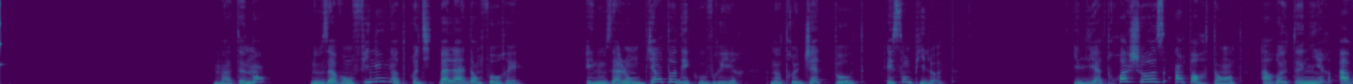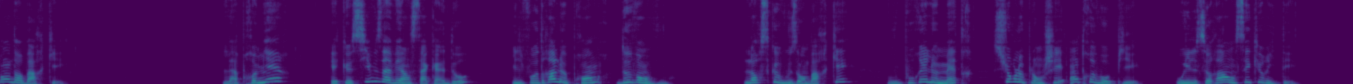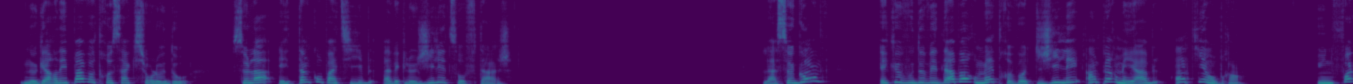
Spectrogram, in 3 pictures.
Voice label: french; dartriver

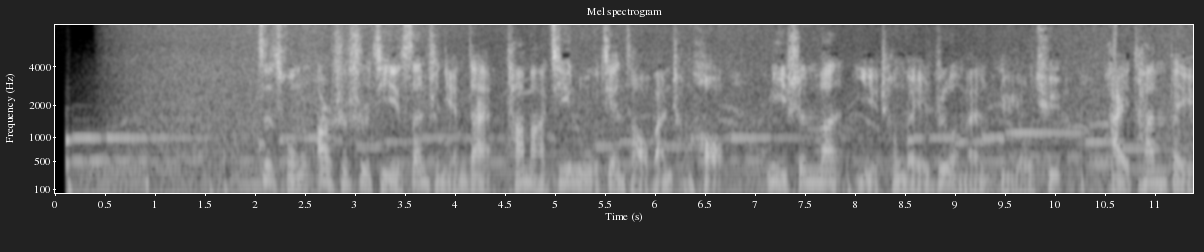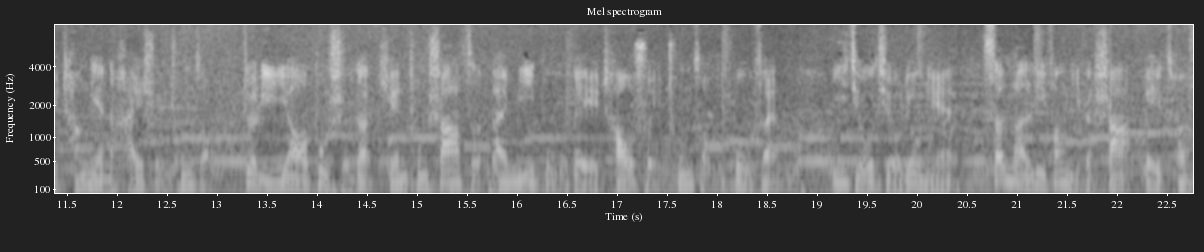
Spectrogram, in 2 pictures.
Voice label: mission bay mandarin

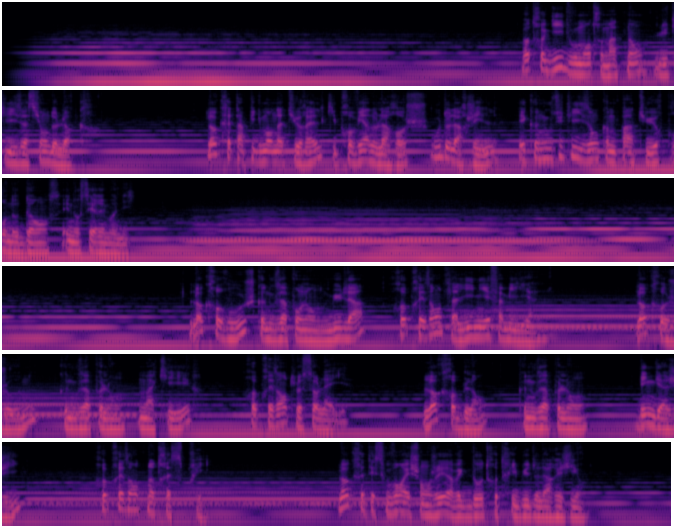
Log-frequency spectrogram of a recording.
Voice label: French; Mossman Gorge

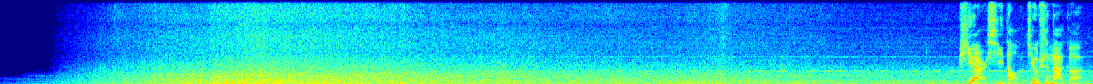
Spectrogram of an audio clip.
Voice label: Mandarin

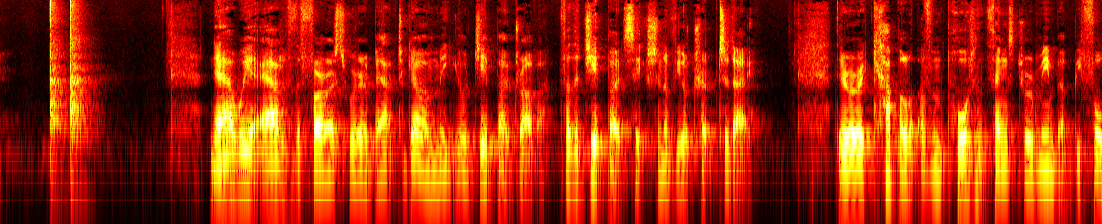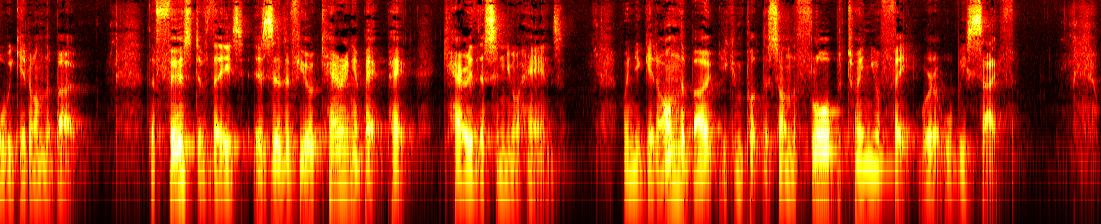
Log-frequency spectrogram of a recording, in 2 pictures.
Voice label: english; dartriver

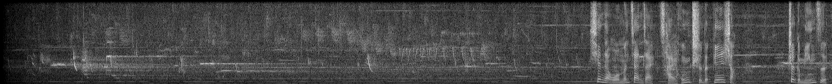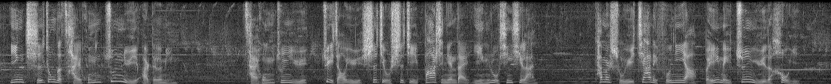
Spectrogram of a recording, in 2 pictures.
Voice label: mandarin

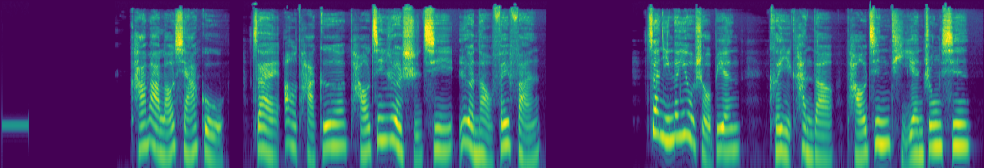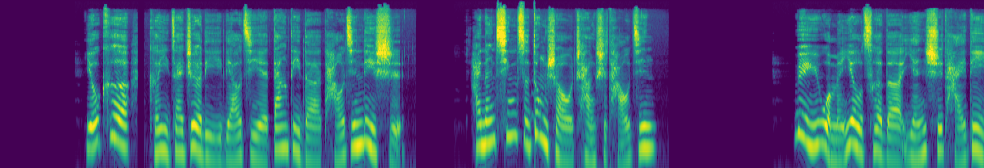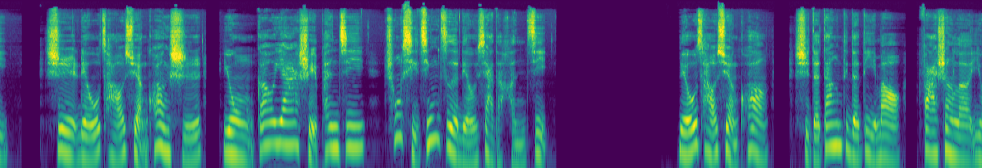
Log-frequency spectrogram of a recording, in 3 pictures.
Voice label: mandarin

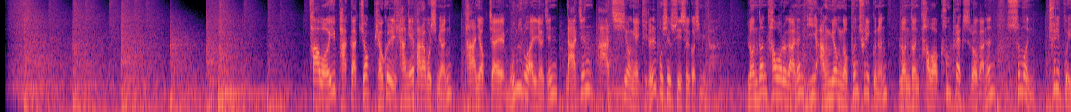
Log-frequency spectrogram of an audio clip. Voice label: Crown Jewels Korean

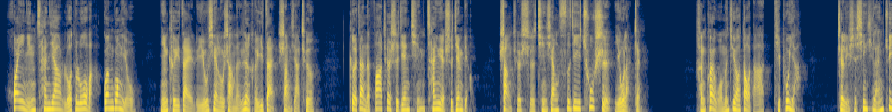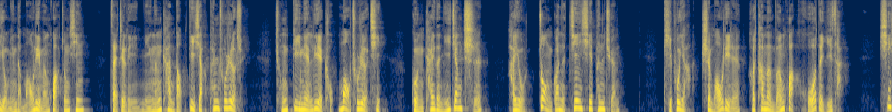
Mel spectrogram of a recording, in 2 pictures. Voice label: Mandarin; Te Puia

